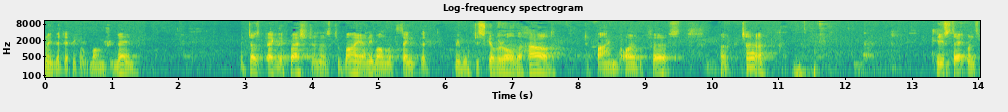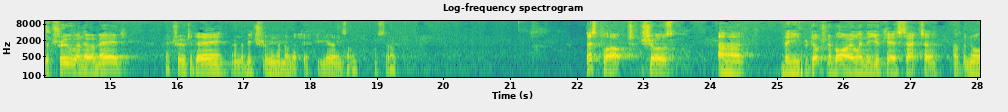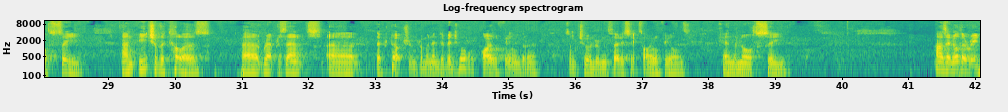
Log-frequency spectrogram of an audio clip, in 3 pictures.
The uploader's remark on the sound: Inaugural IFE Grand Challenge Lecture, recorded 8 March 2013 at QUT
